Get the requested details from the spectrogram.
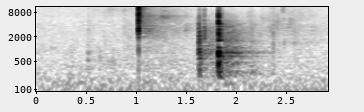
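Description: A lighter clicks and flares.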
